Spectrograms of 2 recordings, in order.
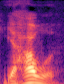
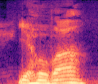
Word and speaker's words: Yahweh: You get Yahweh. That's how you say it. That's the real pronunciation, how you say it. Because, if you just look it up and go based off how what the small hats pronounce their, this how they're going to pronounce Strong's H 3068. Yehovah. Yehovah. Which that makes completely no sense.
